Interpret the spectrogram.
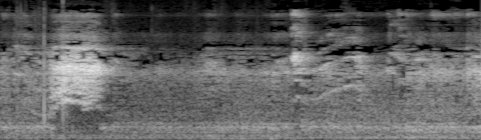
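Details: African grey parrot sound, offered to call back an escaped bird: one loud harsh squawk near the start, then quieter scattered whistles and chatter.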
